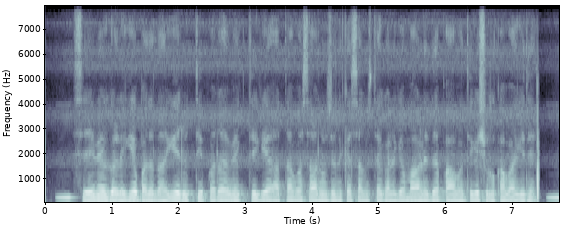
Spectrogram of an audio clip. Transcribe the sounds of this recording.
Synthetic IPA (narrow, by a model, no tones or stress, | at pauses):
seːʋɛɡɐɭiɡe̞bɐd̪ɐlaːɡiɾut̪ːipɐɾɐʋjɐkt̪iɡe̞ɐt̪ʰɐʋasaːɾʋɐd͡ʒɐnikɐsɐmst̪ʰɛɡɐɭiɡe̞maːɽid̪ɐpaːʋɐt̪iɡe̞ʃulɐkɐʋaːɡid̪e̞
